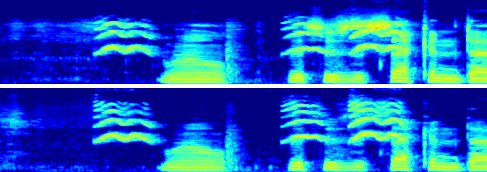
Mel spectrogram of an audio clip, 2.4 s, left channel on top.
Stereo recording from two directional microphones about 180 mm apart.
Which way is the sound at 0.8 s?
20° left (ahead or behind).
